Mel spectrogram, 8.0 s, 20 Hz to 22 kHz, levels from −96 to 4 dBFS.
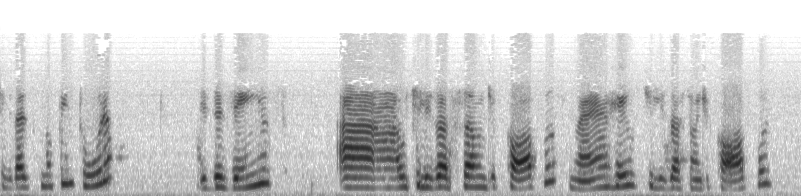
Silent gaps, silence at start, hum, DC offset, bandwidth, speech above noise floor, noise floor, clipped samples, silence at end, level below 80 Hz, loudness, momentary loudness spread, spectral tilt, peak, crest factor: none; 0 s; none; under 0.1%; 10.5 kHz; 36 dB; -56 dBFS; under 0.1%; 0.3 s; -60 dBFS; -20 LUFS; 13 LU; -6.5 dB/octave; -4 dBFS; 16 dB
